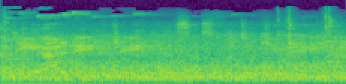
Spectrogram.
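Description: Steady running noise inside a moving passenger train: a dense rumble with a low hum underneath, with a woman's voice faintly over it.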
